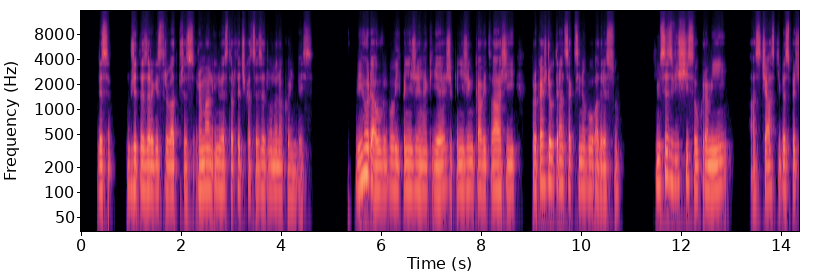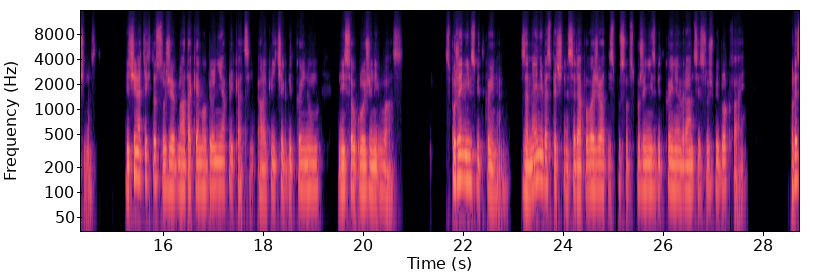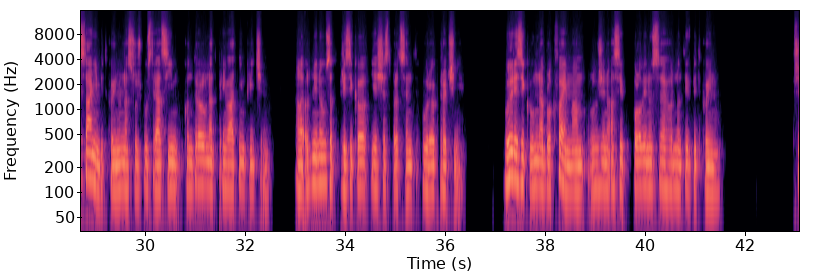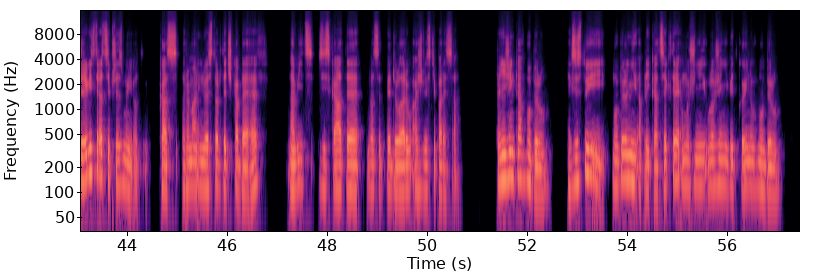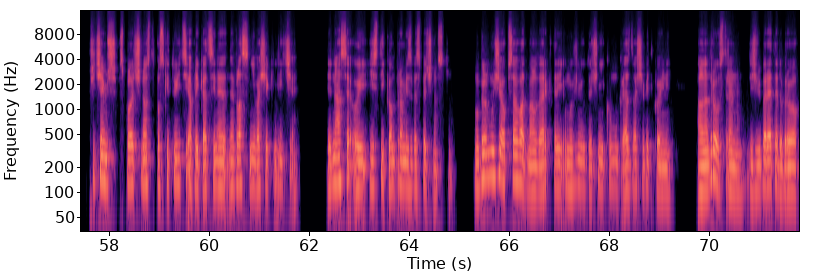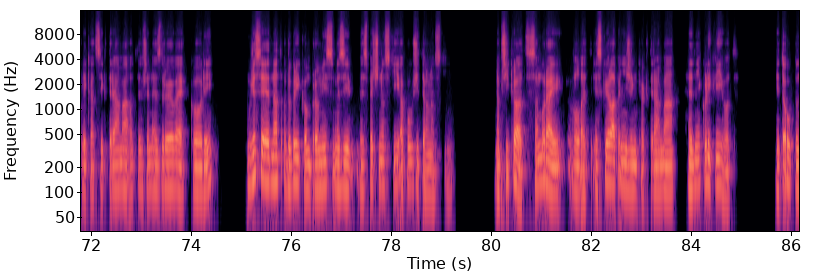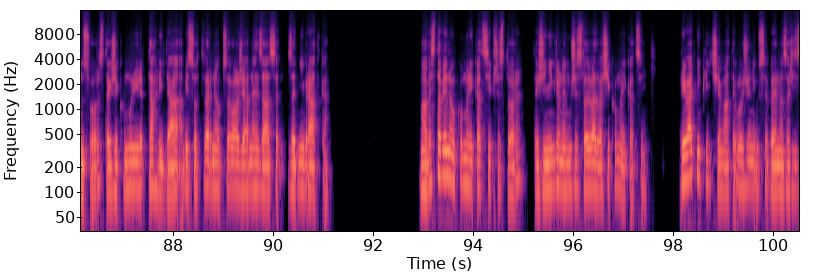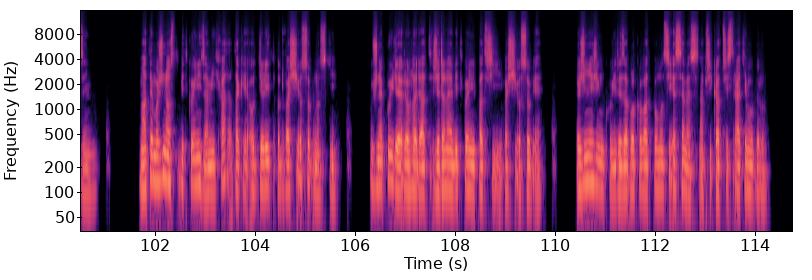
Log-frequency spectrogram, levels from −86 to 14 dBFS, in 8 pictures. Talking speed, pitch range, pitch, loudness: 120 wpm, 105-120 Hz, 110 Hz, -19 LUFS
